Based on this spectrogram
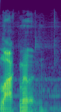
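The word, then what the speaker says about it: Loc Muinne: His later support for the witch hunters and their zealous cause, and finally, there is the massacre at Loch Moon. That's how you pronounce that.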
